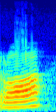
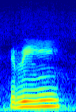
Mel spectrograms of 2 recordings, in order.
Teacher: را زبر را، یہ را موٹی آواز نکلی، اور را زیر ری یہ باریک آواز، تو زیر جہاں آ جائے را کے نیچے اس کو ہم باریک پڑھتے ہیں۔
